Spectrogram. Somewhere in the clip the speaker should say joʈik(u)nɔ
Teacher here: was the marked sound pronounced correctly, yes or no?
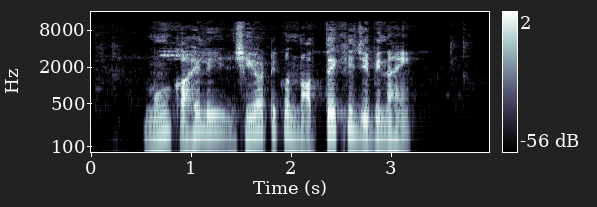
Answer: yes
